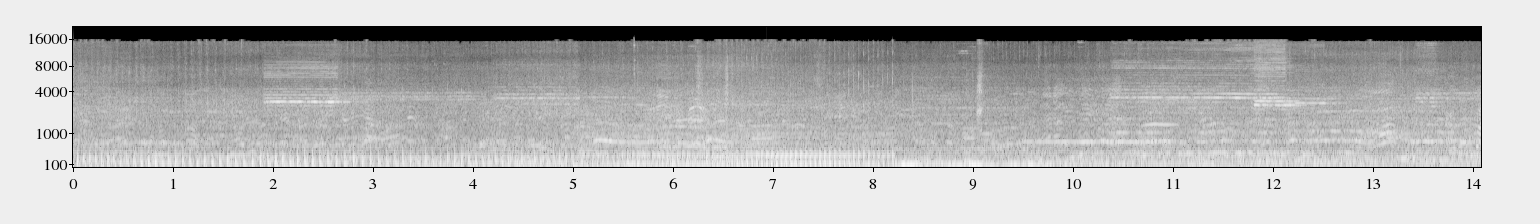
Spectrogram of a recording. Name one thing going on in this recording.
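A crowd of men talk and shout nearby outdoors.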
